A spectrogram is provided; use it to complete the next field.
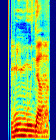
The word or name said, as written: mimouna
